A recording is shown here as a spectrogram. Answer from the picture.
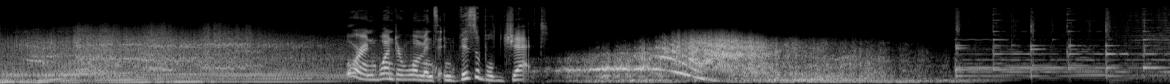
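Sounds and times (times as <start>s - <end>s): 
sustained tire squeal: 0.0s - 3.1s, 5.6s - 9.0s
powerful car engine roaring as the vehicle speeds off: 0.0s - 3.5s, 5.5s - 9.6s
speech: 3.6s - 5.8s.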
